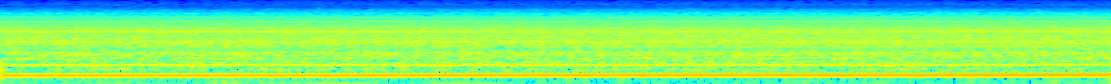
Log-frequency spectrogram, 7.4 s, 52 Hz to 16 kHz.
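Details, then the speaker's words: PS4 Pro CUH-7016B before cleaning, in multiplayer menu: loud jet-like fan roar with whine, about 60 dB; caused by dust on heatsink and dried thermal paste, after cleaning and repaste drops to 35 dB. "now as soon as you enter the multiplayer menu the fan starts spinning super fast reaching up to 60 decibel it almost sounds like a jet engine"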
